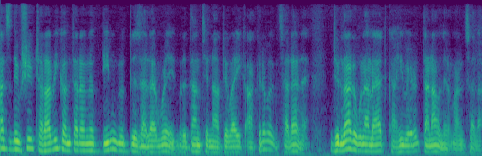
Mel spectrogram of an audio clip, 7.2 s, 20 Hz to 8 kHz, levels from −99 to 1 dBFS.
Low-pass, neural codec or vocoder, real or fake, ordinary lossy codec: none; codec, 16 kHz, 1.1 kbps, Voila-Tokenizer; fake; none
